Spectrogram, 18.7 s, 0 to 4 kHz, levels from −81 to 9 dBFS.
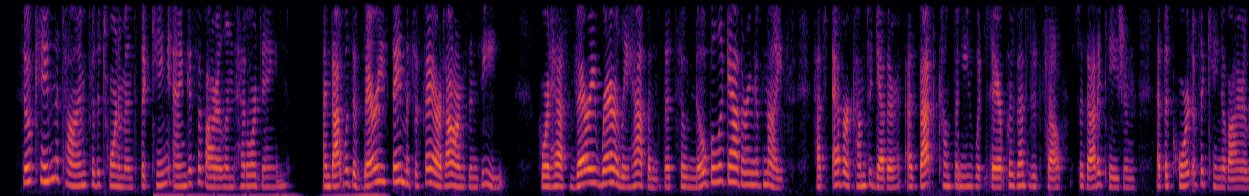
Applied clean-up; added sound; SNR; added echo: neural mask model Resemble Enhance denoiser.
